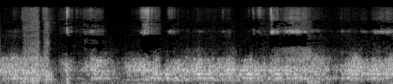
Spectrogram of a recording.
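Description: From 0.99 s to the end, a resampler restarted on every block. Each 10 ms block converted from 48 kHz to 44.1 kHz separately, producing a 100 Hz buzz under the speech.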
